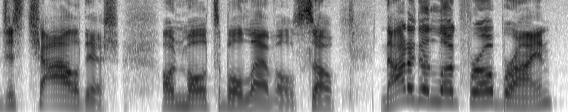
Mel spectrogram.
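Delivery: ordinary talk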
